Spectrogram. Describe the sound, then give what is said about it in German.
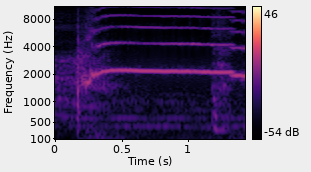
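The doorbell of a haunted castle rings out as a loud, shrill scream, starting with a sharp rising wail and holding a long, piercing tone with a brief waver near the end. “Das ist die Türklingel vom speckigen Spukschloss.”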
